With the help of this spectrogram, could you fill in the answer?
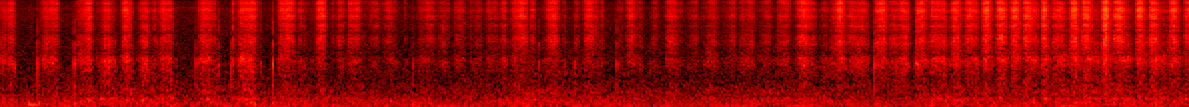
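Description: A pencil held at a low angle rubs shading strokes across a white paper sketchbook page. The result is a steady run of soft, bright, scratchy strokes, about three per second in a loose rhythm, growing slightly louder toward the end.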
